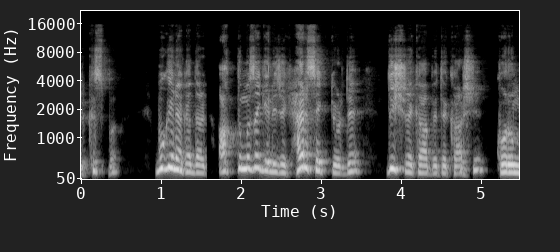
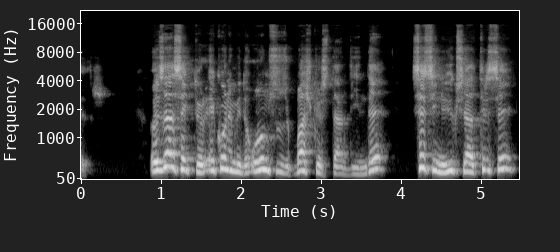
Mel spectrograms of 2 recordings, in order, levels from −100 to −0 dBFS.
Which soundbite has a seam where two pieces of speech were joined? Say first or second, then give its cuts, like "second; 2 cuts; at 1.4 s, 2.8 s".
first; 1 cut; at 1.5 s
